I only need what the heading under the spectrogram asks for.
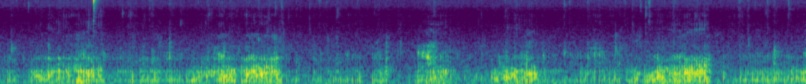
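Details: Tacy the cat purrs over breakfast indoors, a deep vibrating rumble arriving in swelling waves with brief dips between them, soft background clicks and quiet room noise.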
